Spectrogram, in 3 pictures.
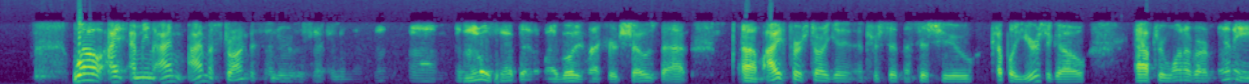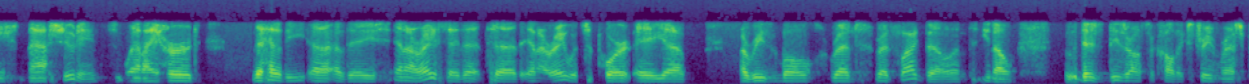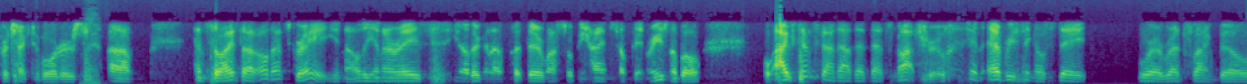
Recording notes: over the phone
